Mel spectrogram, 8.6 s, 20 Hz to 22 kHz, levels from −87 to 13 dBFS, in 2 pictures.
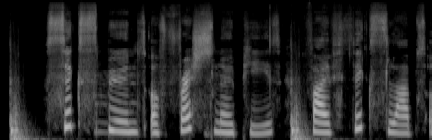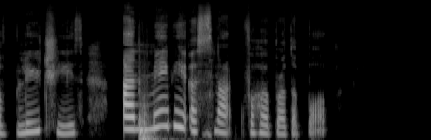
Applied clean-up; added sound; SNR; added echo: none; Knock; 10 dB; none.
